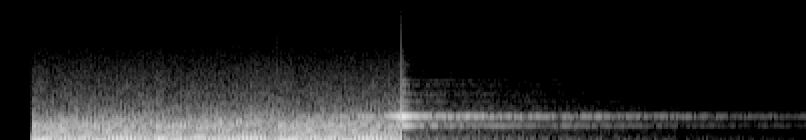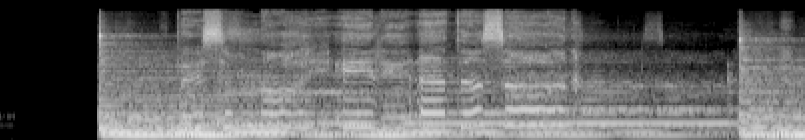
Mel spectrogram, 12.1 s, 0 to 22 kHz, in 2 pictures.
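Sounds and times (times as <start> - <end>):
low pulsing synth drone: 0.2 - 5.6
ringing tone: 2.9 - 5.8.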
